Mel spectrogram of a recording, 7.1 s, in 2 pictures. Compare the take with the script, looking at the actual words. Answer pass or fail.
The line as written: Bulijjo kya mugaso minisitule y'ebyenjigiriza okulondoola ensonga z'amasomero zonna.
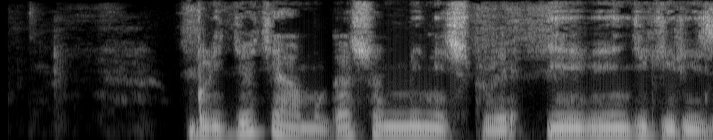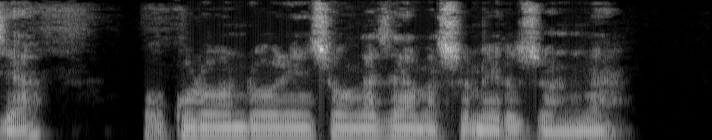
pass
